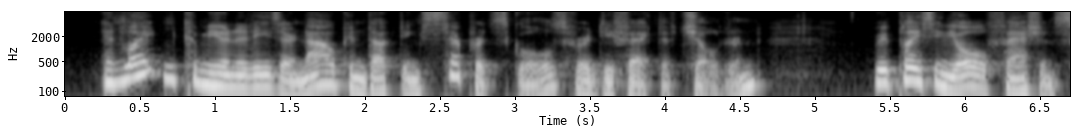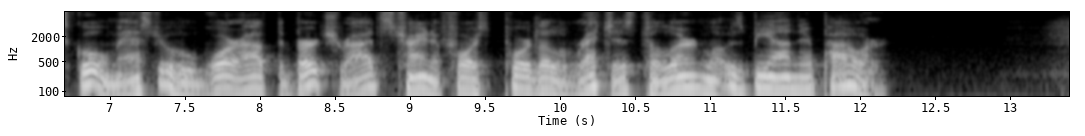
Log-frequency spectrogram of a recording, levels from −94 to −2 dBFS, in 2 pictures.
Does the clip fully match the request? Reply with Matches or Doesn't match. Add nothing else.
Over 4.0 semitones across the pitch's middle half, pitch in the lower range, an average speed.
Matches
